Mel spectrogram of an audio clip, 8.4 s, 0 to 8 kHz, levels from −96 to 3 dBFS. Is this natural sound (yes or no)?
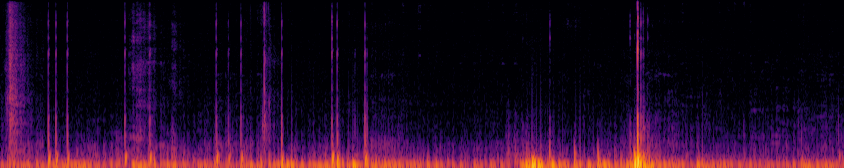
yes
